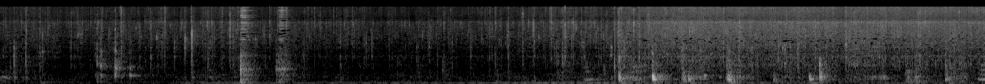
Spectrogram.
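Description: Beyond Meat sausage sizzling in olive oil in a pan, a steady crackling fry that grows louder and denser partway through, broken by a few sharp clicks and scrapes of stirring.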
